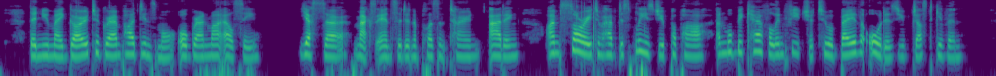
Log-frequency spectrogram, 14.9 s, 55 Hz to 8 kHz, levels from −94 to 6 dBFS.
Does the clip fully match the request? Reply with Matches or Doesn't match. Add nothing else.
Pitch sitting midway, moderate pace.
Doesn't match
